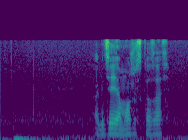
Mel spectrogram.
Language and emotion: Russian, neutral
